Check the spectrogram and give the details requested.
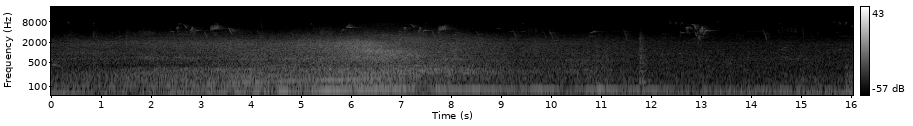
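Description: Short, high, thin calls of long-tailed tits, a few near the start and a cluster near the end. Under them a broad rumble swells to a peak about six seconds in and fades away by about ten seconds.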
